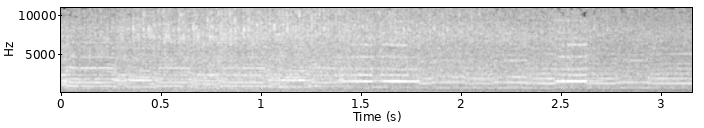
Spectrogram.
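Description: Steady rumble of a car driving on the road, heard from inside the vehicle, with continuous engine and tire noise and a faint tonal whine drifting above it.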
